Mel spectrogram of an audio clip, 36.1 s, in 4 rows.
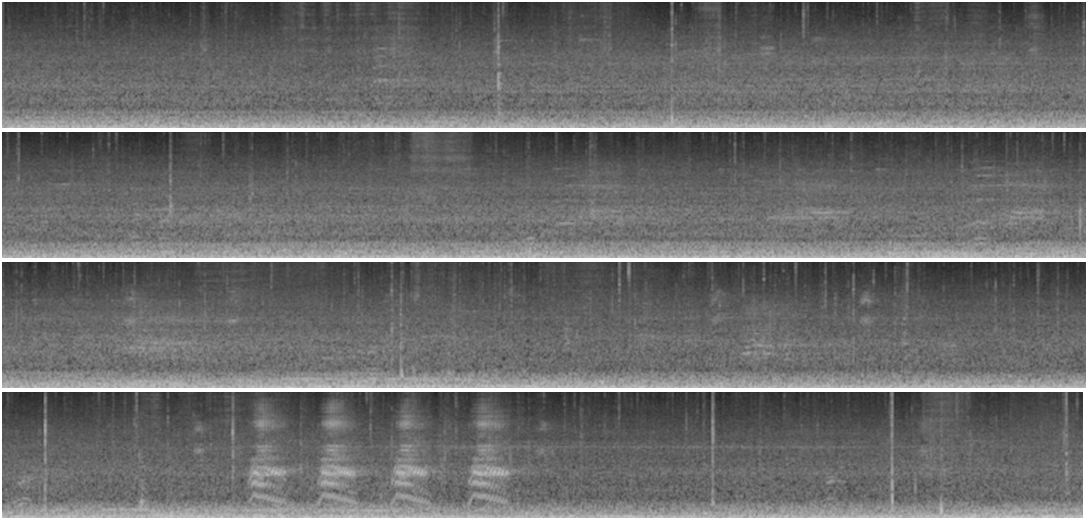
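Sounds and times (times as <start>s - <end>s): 
rain: 0.0s - 36.1s
crow calls: 28.7s - 31.7s.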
